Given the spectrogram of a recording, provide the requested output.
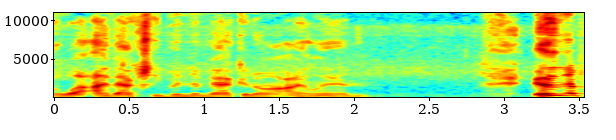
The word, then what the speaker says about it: Mackinac: I've actually been to Mackinac Island. Isn't it pronounced Mackinac or am I tripping? It looks like Mackinac. It's pronounced Mackinac.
